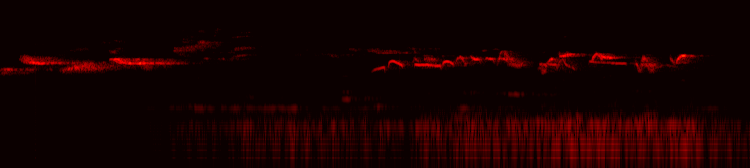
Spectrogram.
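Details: Robin singing a tutoring song for cage birds: a long, continuous run of sliding whistled notes that rise and fall, over a steady low hum.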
